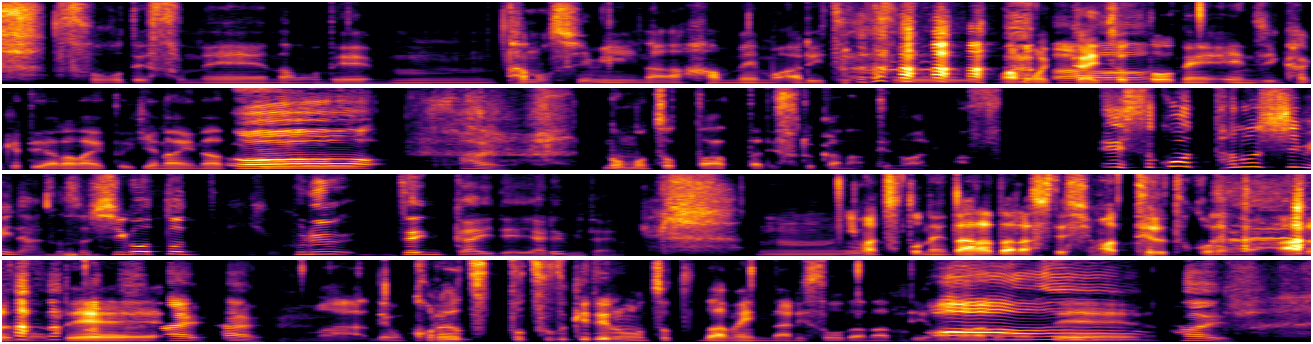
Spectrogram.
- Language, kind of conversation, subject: Japanese, podcast, 仕事と私生活のバランスは、どのように保っていますか？
- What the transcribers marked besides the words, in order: laugh; other background noise; laugh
